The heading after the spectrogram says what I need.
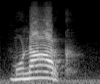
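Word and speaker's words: monarch: जैसे मोनार्क क आ रहा है, मोनार्क का मोनार्क्स।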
